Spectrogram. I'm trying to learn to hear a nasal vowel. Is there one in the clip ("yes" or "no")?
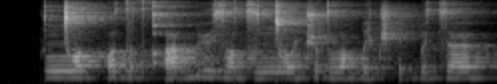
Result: no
